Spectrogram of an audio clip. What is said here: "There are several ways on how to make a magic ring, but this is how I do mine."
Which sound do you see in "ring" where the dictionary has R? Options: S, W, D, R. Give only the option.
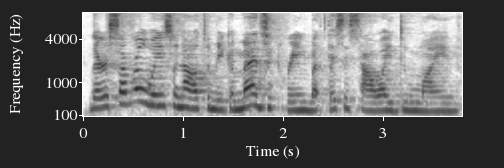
R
